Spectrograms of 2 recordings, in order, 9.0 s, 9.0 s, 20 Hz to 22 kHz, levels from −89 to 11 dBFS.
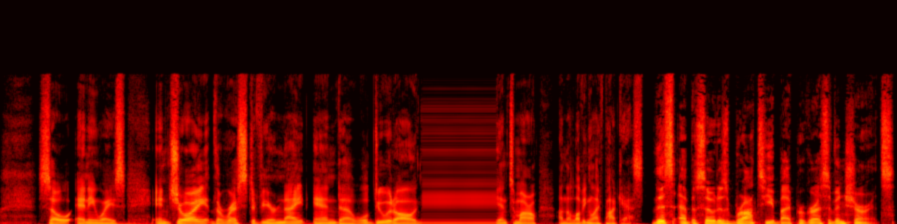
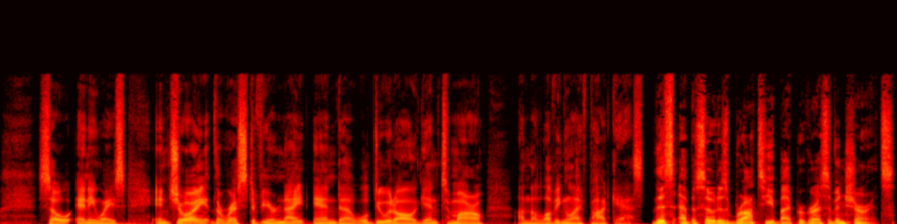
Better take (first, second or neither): second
